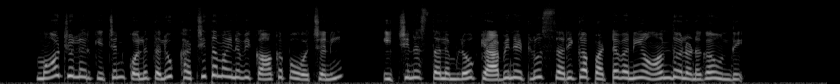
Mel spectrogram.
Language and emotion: Telugu, fearful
